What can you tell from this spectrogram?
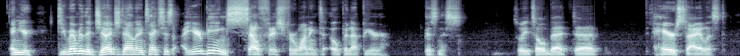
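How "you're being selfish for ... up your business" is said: quieter put-on evil-sounding voice. Retelling what a judge in Texas told a hairstylist, in a put-on evil-sounding voice. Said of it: "I'm going with a evil sounding voice".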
